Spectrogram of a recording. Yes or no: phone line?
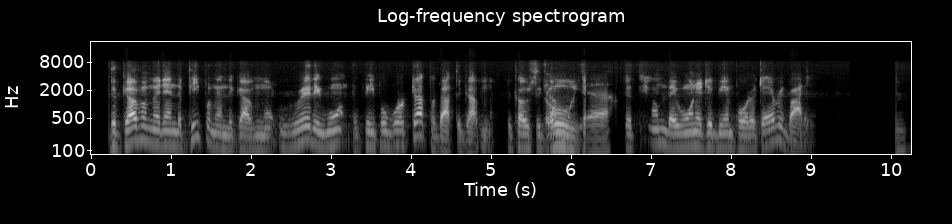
yes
